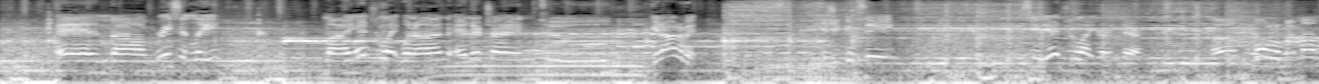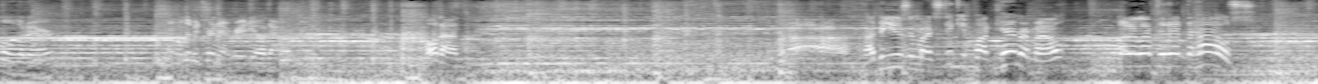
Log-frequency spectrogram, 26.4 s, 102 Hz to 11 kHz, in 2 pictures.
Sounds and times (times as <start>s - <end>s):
Music: 0.0s - 26.3s
Speech: 0.6s - 2.2s, 3.2s - 7.0s, 8.2s - 9.0s, 10.2s - 11.4s, 12.1s - 13.7s, 14.8s - 16.1s, 17.4s - 17.8s, 21.1s - 23.8s, 24.4s - 25.7s.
